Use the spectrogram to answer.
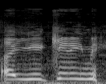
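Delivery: high, loud, slow scream breaking into laughs; scream into laughter. Real, not acted. Player caught by a jump scare, screaming and laughing. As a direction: shriek then laugh at your own fright.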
